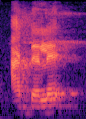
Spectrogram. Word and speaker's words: Adɛlɛ: Next we have Adɛlɛ. Adɛlɛ, which is spoon. Spoon in Nzema is called Adɛlɛ. It is spelled as A D E O E A D E O E.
